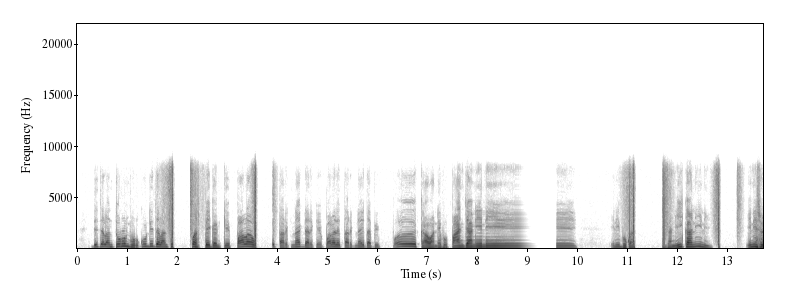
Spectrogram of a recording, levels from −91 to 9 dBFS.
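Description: Wireless microphone squelch dropouts occur at 1.59–2.57 s, 3.44–4.02 s (ending just before "naik dari"), 10.85–11.97 s and 12.67–13.32 s. Each time the FM radio signal fades, hiss rises briefly, then the receiver's squelch mutes the output for about 0.34–0.58 s before the speech returns. From 8.77 to 9.61 s the sound stalls into a fading buzz and then 0.45 s of silence, likely a call audio freeze caused by the jitter buffer running empty while packets were delayed. The speech then resumes where it stopped, so 0.81 s of delay is added and nothing is lost.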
